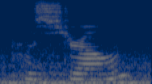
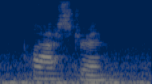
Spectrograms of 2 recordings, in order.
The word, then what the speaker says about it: plastron: is the plon pestone I keep mixing it up plone we're going to stick with that no plastron plastron I just want to say it wrong plastron there we go the bottom part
